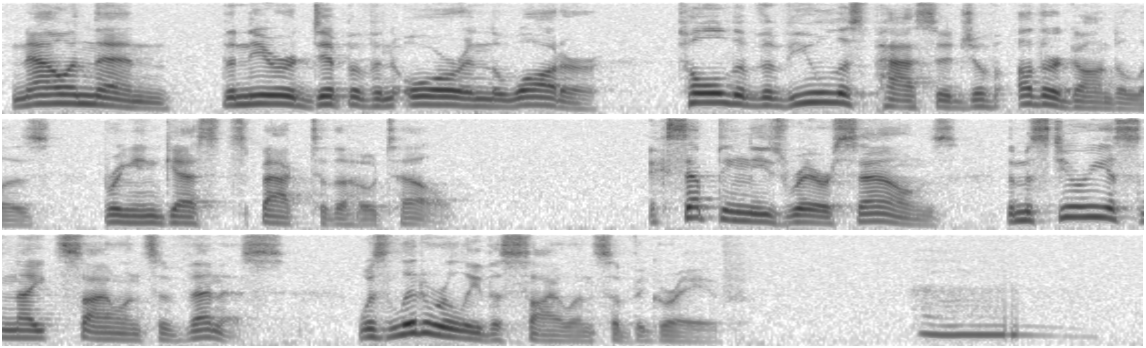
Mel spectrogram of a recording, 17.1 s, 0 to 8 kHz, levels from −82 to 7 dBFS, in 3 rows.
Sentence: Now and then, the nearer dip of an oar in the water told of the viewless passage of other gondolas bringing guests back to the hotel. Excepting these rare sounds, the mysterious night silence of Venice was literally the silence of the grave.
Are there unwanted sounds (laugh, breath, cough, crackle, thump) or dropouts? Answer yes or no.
yes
